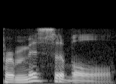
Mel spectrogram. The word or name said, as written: permissible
